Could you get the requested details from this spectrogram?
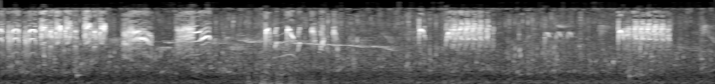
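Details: Olive-backed sunbird song of the sogok ontong training style, packed with tembakan fills: short bright high bursts separated by quieter gaps, with faint thin whistles between phrases.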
